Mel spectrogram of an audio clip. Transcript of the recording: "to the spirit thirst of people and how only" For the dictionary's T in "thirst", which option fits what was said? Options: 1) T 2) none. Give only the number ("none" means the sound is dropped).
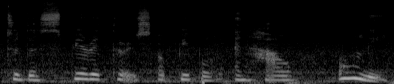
2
